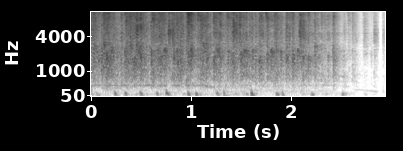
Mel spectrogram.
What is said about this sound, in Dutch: Applaus.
